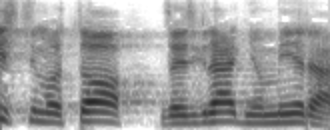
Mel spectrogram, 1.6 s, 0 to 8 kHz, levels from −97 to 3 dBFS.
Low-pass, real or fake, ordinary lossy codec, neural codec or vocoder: none; real; none; none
